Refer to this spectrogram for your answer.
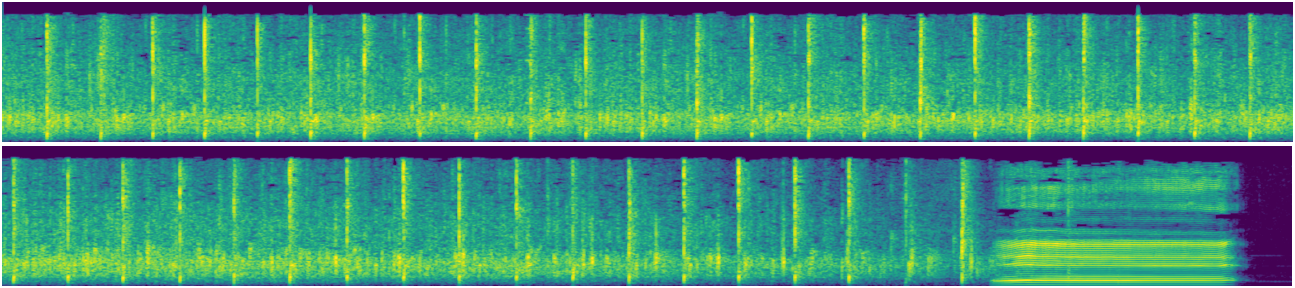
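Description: Steady, dense applause from an audience fills about eleven seconds at a consistent loudness, then gives way to a brief sustained musical tone at the very end.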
